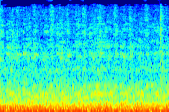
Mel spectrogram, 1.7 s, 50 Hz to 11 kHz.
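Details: 1954 GMC 150 barn-find truck engine, first start after new plugs, wires, rotor and fuel line: deep, steady low idle rumble with even beat, no knocks or misses; normal idle.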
